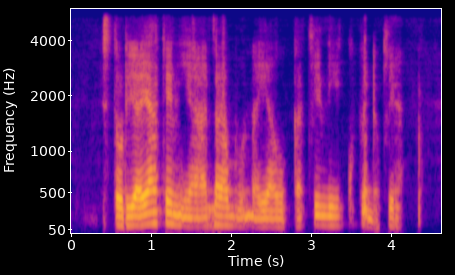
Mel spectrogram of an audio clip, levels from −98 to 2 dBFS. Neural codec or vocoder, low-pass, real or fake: codec, 24 kHz, 1 kbps, SNAC; 5.4 kHz; fake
